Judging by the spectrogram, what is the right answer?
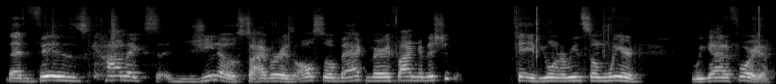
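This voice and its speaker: This is a man hosting a live sale stream, talking fast and breezy in an upbeat pitchman style. His voice sits a touch higher than most men's, and he keeps the patter light and joking as he moves through each item. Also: mellow, slight background noise. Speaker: host selling comics on a live stream. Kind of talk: live sales chat.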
